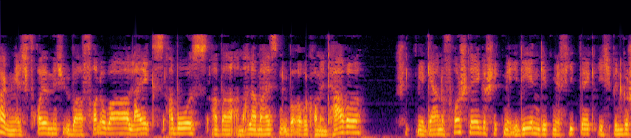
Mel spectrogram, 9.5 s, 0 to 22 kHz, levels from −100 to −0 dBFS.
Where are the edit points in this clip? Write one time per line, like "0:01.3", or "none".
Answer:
none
